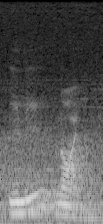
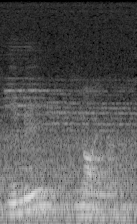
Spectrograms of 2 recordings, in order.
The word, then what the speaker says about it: Illinois: The spelling is ilo but pronunciation is ilio. Ilinoi Ilinoi. Southern Illinois University Press.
